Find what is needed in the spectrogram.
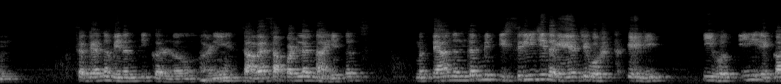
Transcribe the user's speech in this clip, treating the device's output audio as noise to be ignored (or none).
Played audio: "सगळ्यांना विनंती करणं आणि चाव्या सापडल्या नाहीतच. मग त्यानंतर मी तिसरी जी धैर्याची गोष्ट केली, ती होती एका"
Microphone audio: अच्छा.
